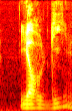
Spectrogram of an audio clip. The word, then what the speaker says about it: Georgi: C'est Georges dans le fond, c'est ça en russe là. Yorgi, ou en tout cas Corgi Kozlov.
